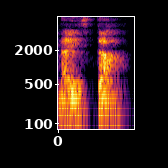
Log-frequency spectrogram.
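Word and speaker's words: Dijkstra: ये होता है डाइक्स्ट्रा, डाइक्स्ट्रा, डाइक्स्ट्रा। ठीक है, प्रोनाउंसिएशन जरूरी है, कहीं बोलोगे तो ऐसा अजीब सा लगता है।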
